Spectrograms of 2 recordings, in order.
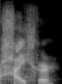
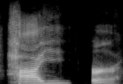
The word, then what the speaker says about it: higher: In this word, the GH does not have a sound, so we don't say higher or higher. Okay, it's higher, higher.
